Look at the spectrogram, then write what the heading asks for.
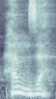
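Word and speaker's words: همزة: পরবর্তী হরফটির নাম হলো হামজা। পরবর্তী হরফটির নাম হামজা। হামজা হরফটি উচ্চারণের ক্ষেত্রে বারিক করে উচ্চারণ করতে হবে এবং এখানে টেনে পড়া যাবে না।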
